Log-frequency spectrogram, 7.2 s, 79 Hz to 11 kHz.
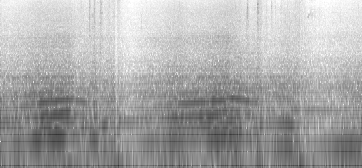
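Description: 2021 Honda Civic Type R's 2.0-litre turbocharged four-cylinder, with its resonator and muffler deleted, accelerating through the gears. The engine note rises, drops at an upshift about a second and a half in, rises again and drops at a second upshift near five seconds, then holds steady.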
